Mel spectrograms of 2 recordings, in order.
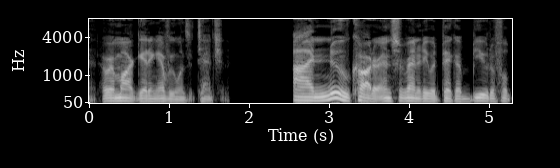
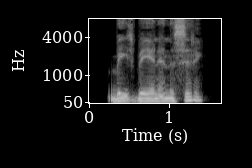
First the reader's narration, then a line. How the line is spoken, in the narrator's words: I whispered to Jordan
